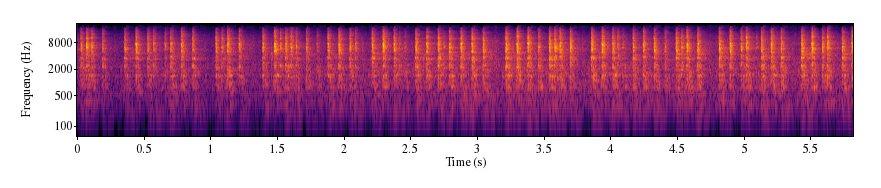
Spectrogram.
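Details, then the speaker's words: Rebuilt air-cooled VW flat-four with raised compression, 009 distributor, alternator, no muffler: crackly snappy exhaust pulses about three a second, lumpy but even; engine runs well. "this doesn't have a muffler on it so it might sound a little crackly it's a little snotty I drove it the other day and it runs real well"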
